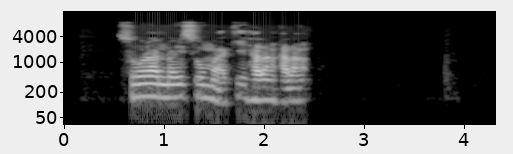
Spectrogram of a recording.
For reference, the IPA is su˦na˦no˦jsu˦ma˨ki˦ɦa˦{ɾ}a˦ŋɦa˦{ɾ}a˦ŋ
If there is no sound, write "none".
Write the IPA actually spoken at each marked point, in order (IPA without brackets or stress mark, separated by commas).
l, l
